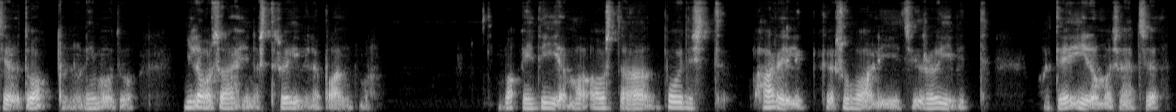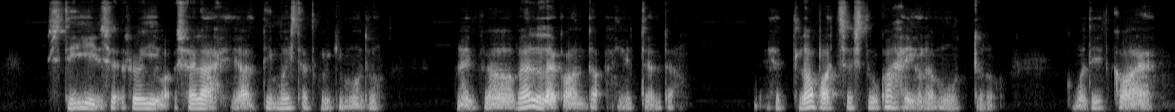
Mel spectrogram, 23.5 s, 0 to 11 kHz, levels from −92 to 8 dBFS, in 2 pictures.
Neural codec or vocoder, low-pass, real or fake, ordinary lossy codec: vocoder, 22.05 kHz, 80 mel bands, HiFi-GAN; none; fake; none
